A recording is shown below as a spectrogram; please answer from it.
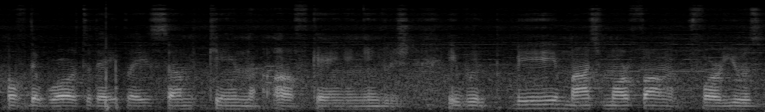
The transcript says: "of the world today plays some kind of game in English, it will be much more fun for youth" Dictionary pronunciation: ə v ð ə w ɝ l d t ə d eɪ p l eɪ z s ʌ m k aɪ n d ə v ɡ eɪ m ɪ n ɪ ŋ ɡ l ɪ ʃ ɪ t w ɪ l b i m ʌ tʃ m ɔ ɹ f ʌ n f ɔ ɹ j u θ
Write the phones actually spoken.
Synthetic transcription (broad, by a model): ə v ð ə w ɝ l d t ə d eɪ p l eɪ z s ʌ m k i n ə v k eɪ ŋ ɪ n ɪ ŋ ɡ l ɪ ʃ ɪ t w ɪ l b i m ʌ tʃ m ɔ ɹ f ʌ n f ɔ ɹ j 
